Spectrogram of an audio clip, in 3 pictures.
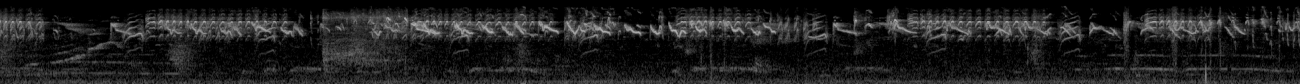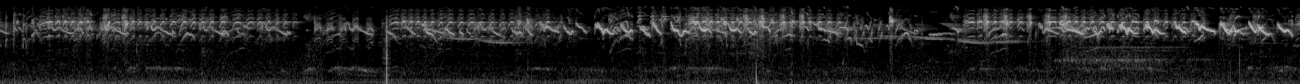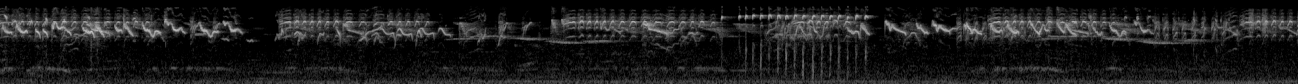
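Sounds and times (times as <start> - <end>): sunbirds twittering: 0.0 - 38.9.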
